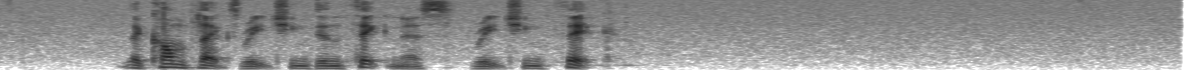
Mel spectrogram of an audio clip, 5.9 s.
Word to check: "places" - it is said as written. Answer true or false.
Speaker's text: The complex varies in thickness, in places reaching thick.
false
